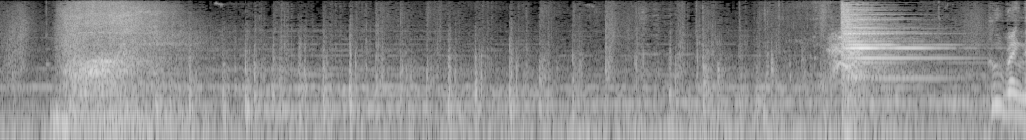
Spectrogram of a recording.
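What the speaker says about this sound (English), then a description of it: "Who rang the bell?" A church bell in Elder Scrolls Online tolls loudly near the start and again near the end, each strike ringing out and decaying over a bed of footsteps and ambient rumble.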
